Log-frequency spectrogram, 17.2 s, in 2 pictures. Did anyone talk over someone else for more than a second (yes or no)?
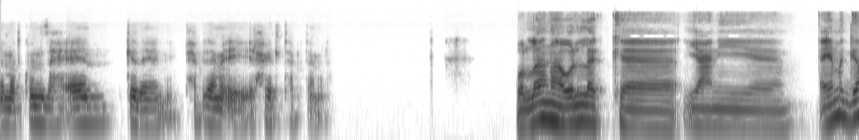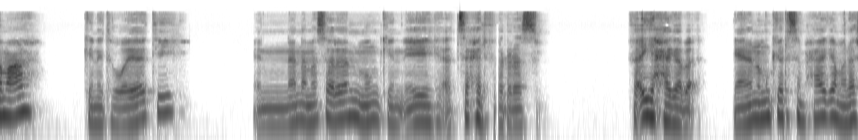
no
